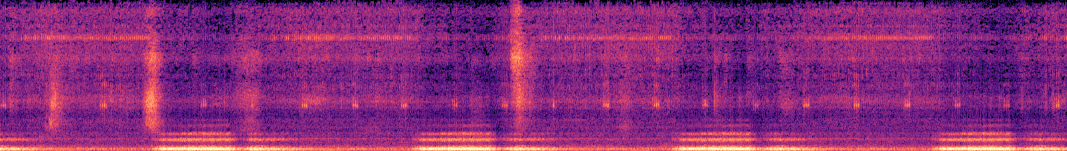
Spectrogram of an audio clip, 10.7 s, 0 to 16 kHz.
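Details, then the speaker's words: Teaching manikin in a skills lab: soft, rustling breath sounds in a steady rhythm of about 14 breaths a minute; normal vesicular breath sounds. "الآن سنسمع إلى normal vesicular breathing or"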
